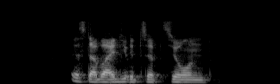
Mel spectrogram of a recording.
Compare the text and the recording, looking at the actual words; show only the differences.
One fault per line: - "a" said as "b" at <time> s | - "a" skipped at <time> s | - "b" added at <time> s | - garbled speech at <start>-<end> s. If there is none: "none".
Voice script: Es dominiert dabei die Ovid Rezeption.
- "dominiert" skipped at 0.9 s
- "Ovid" skipped at 1.3 s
